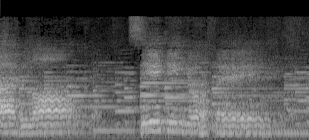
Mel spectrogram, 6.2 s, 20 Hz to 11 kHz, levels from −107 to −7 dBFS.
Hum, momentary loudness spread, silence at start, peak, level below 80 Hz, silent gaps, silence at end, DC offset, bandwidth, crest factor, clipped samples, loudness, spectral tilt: none; 13 LU; 0 s; -22 dBFS; -70 dBFS; none; 0 s; under 0.1%; 7.6 kHz; 18 dB; under 0.1%; -39 LUFS; -5 dB/octave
